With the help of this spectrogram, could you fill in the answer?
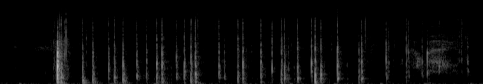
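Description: Long nails tap and scratch a large glossy plastic bag filled with chocolates, close up. A quick series of sharp, crinkly plastic clicks follows a loud first tap. A softer, scratchy rustle over the bag ends the clip.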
